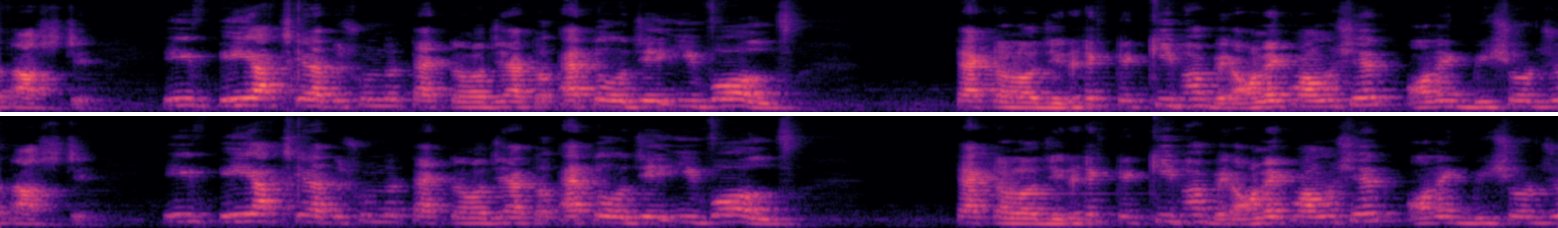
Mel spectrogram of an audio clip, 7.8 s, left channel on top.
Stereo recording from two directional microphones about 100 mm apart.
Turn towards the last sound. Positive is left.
turn(degrees=35)  # may be behind; listen again after turning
